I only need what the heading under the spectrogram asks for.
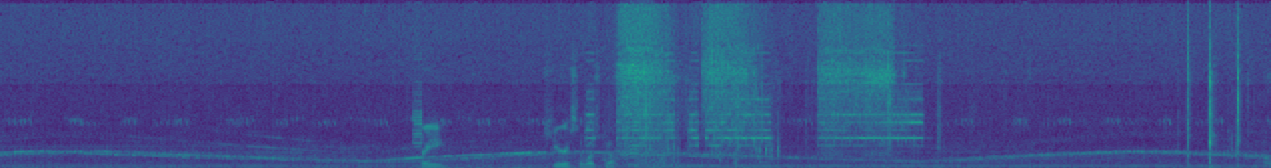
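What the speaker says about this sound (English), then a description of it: "I'm hearing a lot of ambulances." Distant ambulance sirens wail in slow rising and falling sweeps at night by a Lake Michigan shoreline, steady and far off across the whole stretch, with brief speech and scattered clatter partway through.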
